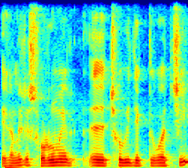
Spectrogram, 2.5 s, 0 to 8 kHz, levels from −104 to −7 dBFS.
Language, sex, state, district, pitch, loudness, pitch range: Bengali, male, West Bengal, Purulia, 135 Hz, -16 LUFS, 125-140 Hz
